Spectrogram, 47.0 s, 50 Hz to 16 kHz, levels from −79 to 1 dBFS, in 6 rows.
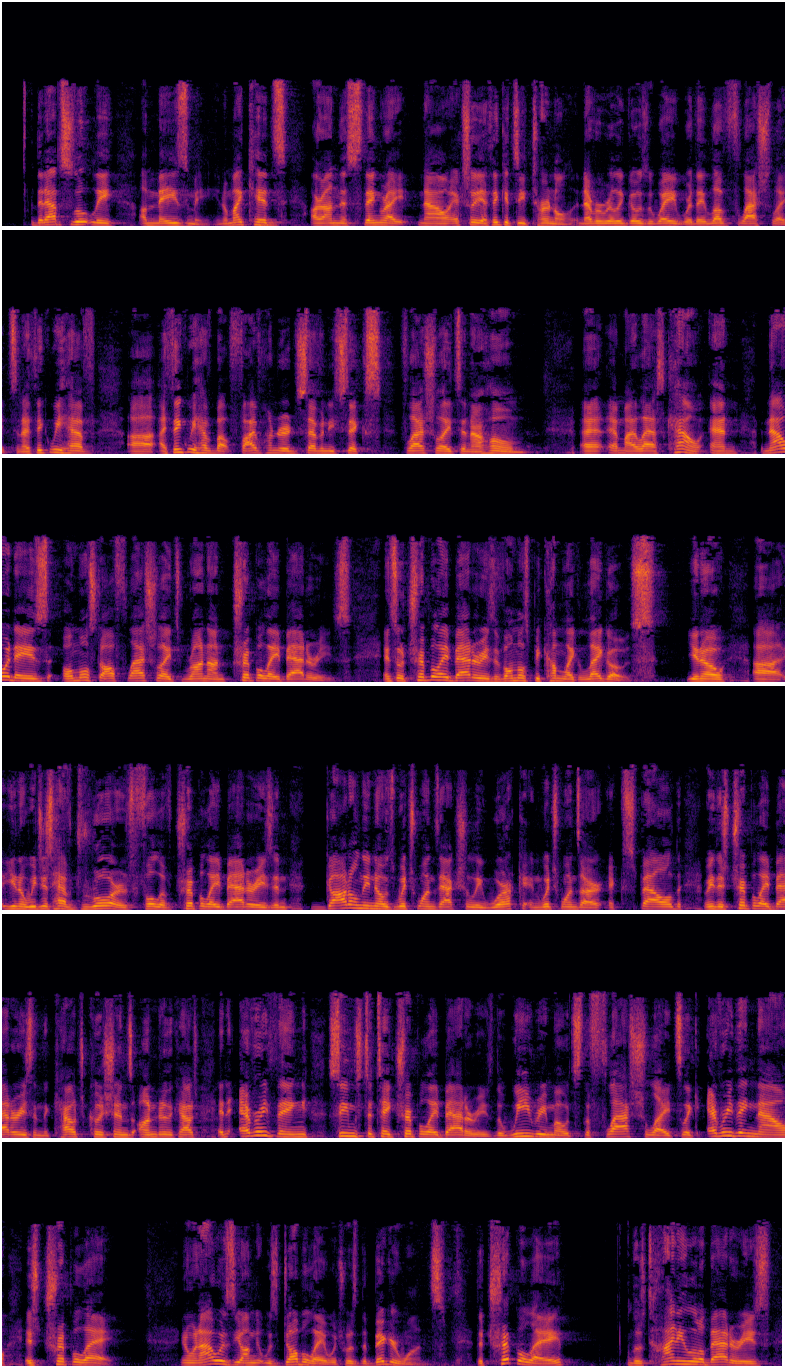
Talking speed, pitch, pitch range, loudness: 180 wpm, 160 Hz, 145-180 Hz, -23 LUFS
